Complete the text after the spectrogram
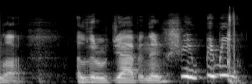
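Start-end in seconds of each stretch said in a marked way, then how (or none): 1.6-2.5 high-pitched vocal sound effects; imitated strike sounds. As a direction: mimic quick punches with squeaky noises. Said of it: "something like that".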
